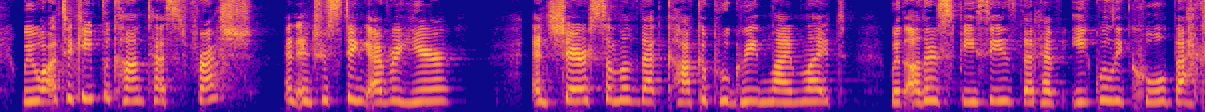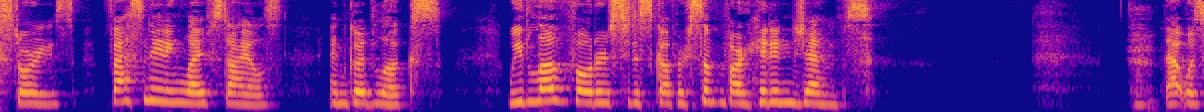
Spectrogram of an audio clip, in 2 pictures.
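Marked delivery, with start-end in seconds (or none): 0.2-15.6 acted out, near-tearful, about to cry. Reading a bird charity spokesperson's statement: imitating Ellen Rikers near tears. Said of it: "Your impression of her made her sound just like she was about to tear up".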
